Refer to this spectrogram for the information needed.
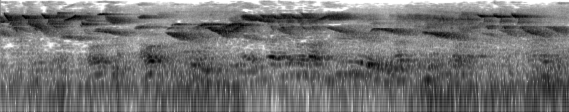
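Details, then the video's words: Rusty-collared seedeaters at a singing competition in São Vicente, Brazil: high, fast overlapping phrases of sharp downslurred whistles and twittering trills from several birds at once, with faint human voices underneath. "Torneio de Coleiro em São Vicente"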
